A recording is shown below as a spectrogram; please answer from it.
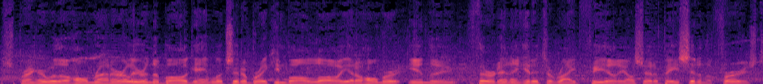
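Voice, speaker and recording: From the stadium booth, a man rattles off live radio play-by-play of a baseball game in clipped present-tense calls. His mid-range voice moves fast with hardly any pauses, and the noisy broadcast is full of loud ballpark ambience.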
